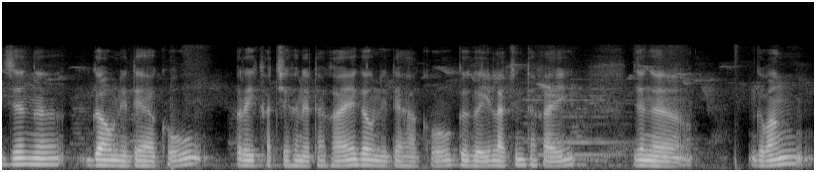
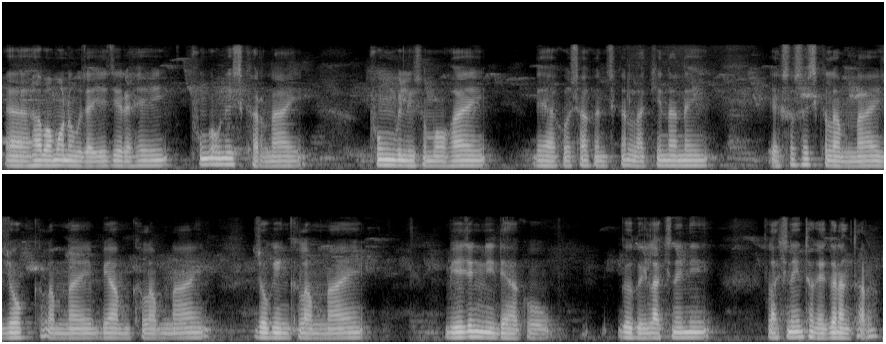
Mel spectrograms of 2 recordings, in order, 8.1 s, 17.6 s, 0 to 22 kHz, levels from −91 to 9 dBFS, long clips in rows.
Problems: constant background noise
